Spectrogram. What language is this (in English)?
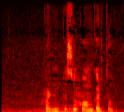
Loarki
